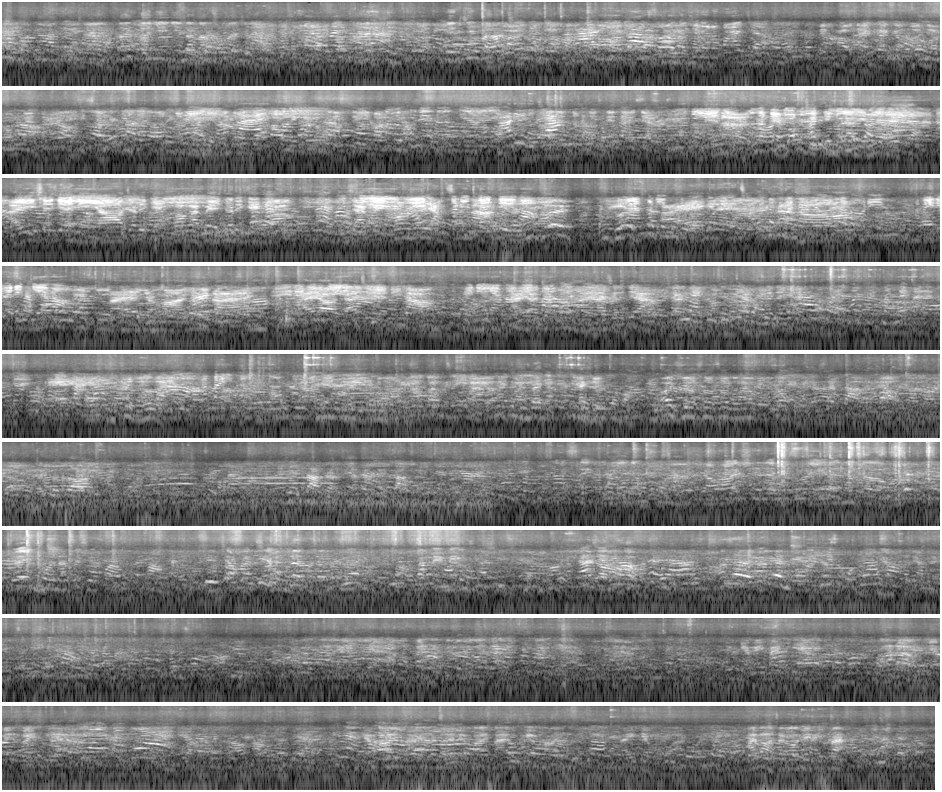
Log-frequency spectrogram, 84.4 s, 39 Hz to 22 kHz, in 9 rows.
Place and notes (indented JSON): {
  "title": "Qingshui St., Tamsui Dist. - Traditional Market",
  "date": "2013-11-17 11:24:00",
  "description": "Walking through the traditional market, Market within a very narrow alley, Binaural recordings, Zoom H6+ Soundman OKM II",
  "latitude": "25.17",
  "longitude": "121.44",
  "altitude": "14",
  "timezone": "Asia/Taipei"
}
